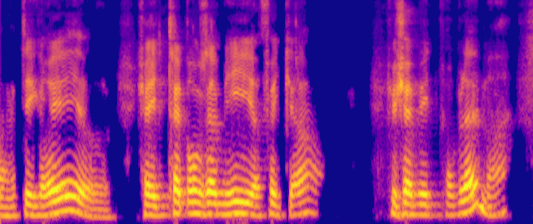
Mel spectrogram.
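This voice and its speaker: Dark and mellow in tone, a man's voice sits at a fairly high pitch. He talks at a fairly slow pace with ordinary pitch variation. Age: 80s+. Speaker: YouTuber. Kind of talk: casual monologue. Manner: hesitant, many fillers and repetitions.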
